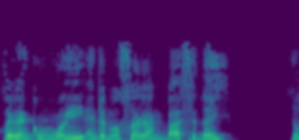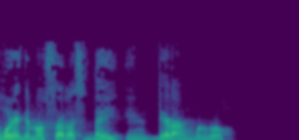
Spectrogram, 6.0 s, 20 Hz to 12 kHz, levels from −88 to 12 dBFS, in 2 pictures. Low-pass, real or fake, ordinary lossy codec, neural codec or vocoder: 10.8 kHz; fake; MP3, 32 kbps; codec, 32 kHz, 1.9 kbps, SNAC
